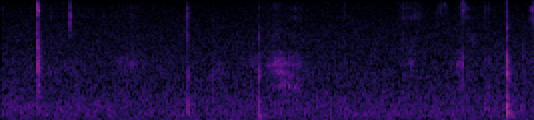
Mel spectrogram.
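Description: Near silence: quiet room tone with a few faint, sharp clicks scattered through it, the clearest near the end.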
